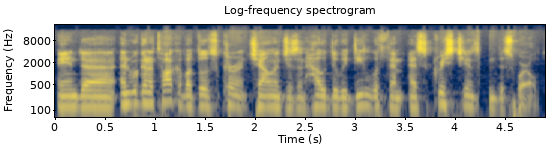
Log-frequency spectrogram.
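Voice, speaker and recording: Egyptian-born man, forties, church lecturer, relaxed and chatty, mid-pitched voice. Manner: conversational, pauses to rephrase, takes questions. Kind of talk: church lecture to a live group. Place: church hall.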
